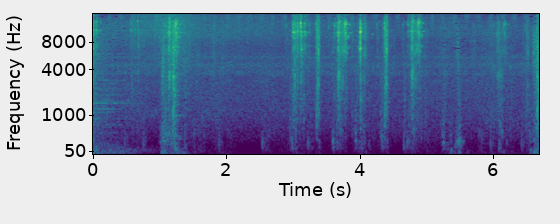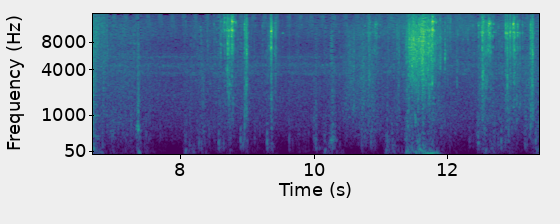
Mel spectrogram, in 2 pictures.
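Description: Metal weapons clash and clang.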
